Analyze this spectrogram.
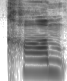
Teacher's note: You don't pronounce the the L consonant.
